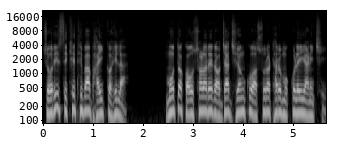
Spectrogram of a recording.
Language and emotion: Odia, neutral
